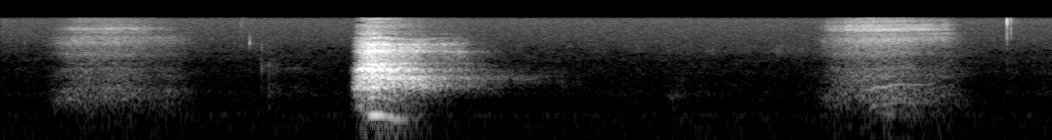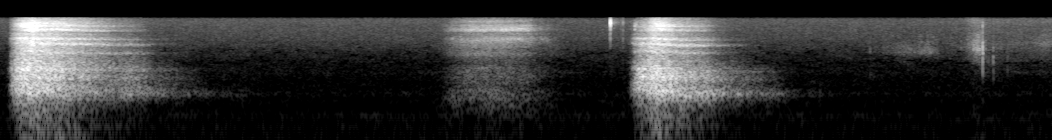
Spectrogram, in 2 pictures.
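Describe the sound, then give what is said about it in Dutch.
Slow breathing during a guided meditation: three full cycles, each a soft, airy inhale followed by a louder, longer hissing exhale, with quiet pauses between and no talk. “Gaan we nog drie keer in en uitademen.”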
